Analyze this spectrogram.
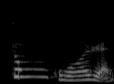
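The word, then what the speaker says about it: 中国人: 네, 中国人 이렇게 읽죠. 그래서 1성, 2성, 2성, 中国人 읽습니다.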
